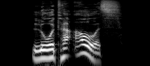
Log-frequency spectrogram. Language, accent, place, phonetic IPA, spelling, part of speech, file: German, Germany, Berlin, [ˌloːtə ˈaʊ̯s], lote aus, verb, De-lote aus.ogg
- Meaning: inflection of ausloten: 1. first-person singular present 2. first/third-person singular subjunctive I 3. singular imperative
